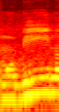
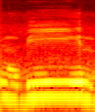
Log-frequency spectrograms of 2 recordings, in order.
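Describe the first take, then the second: First: The word ends with a short u vowel. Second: The word ends on n with a lengthened vowel. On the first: The speaker calls it wrong. "bukan mubinu" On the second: The speaker calls it right. "tapi mubin, baca bacanya panjang enam harokat"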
